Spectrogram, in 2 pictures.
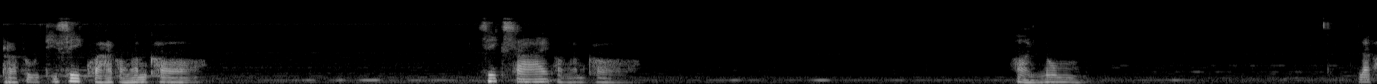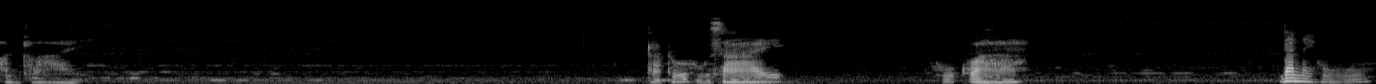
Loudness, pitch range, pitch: -29 LUFS, 95-115 Hz, 100 Hz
